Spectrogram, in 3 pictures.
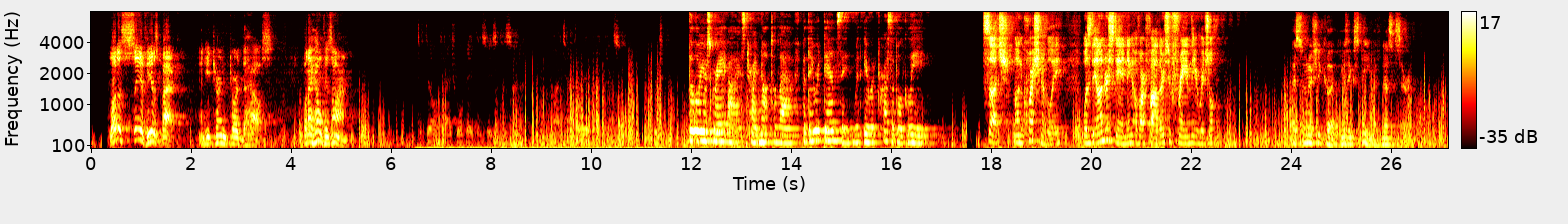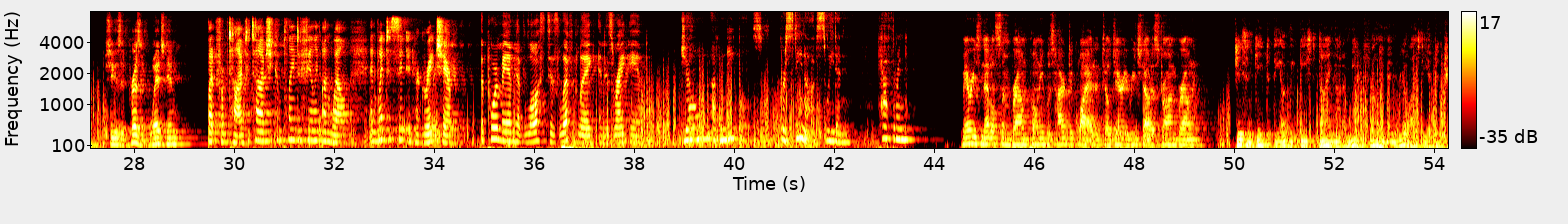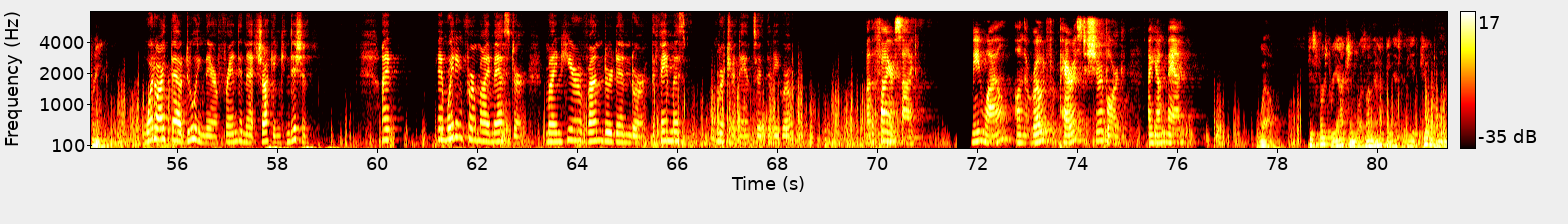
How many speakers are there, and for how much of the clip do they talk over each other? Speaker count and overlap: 10, no overlap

